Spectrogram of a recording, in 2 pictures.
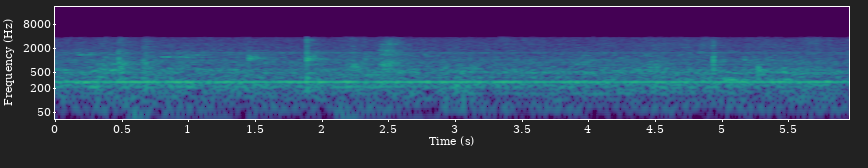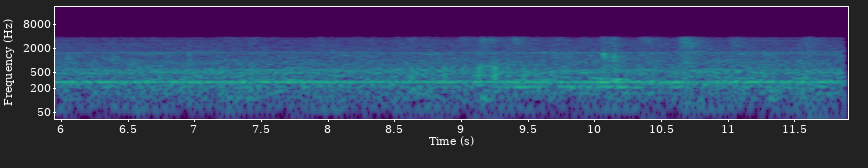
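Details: A quiet indoor room with a steady low electrical hum and a few faint ticks and taps, with no animal voice heard.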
